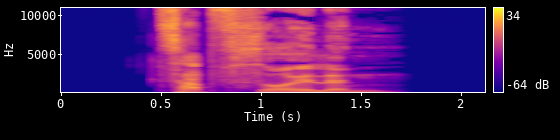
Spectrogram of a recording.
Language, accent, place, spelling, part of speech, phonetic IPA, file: German, Germany, Berlin, Zapfsäulen, noun, [ˈt͡sap͡fˌzɔɪ̯lən], De-Zapfsäulen.ogg
- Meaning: plural of Zapfsäule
